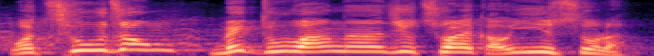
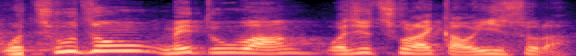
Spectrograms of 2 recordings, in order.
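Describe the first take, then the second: First: It is said in a formal broadcaster voice. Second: It is said in a normal speaking voice.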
